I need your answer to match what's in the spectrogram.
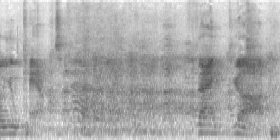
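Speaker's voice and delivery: ordinary talk, nothing marked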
